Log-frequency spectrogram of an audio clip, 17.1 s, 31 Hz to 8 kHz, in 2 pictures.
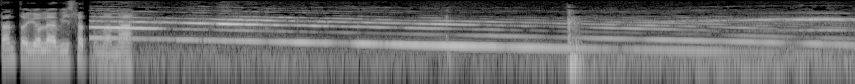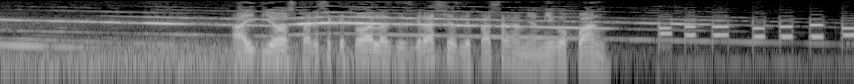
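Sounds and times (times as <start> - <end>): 
speech: 0.0 - 1.6, 10.9 - 14.8
ambulance siren wailing: 0.9 - 17.0
sharp knock: 5.6 - 5.9.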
